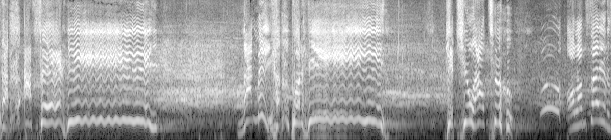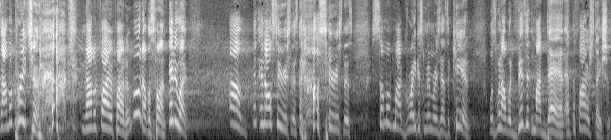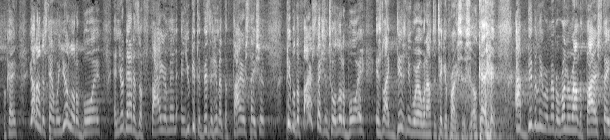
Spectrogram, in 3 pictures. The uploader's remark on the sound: From the 2017 Zoe Conference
